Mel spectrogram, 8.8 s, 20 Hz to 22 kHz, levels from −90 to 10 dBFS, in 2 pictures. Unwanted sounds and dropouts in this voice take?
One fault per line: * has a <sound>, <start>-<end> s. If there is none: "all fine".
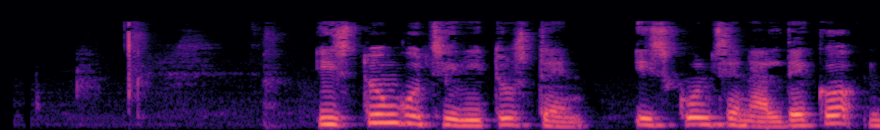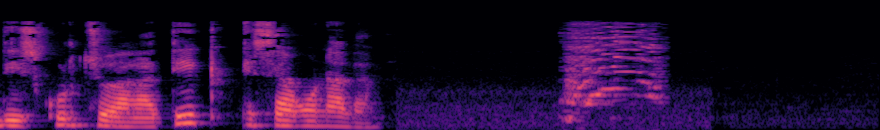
* has a squeak, 7.2-7.8 s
